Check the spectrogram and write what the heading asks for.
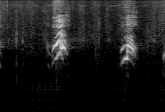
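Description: A woman's short, high-pitched frightened cries, each rising and falling in pitch, two of them about a second apart.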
